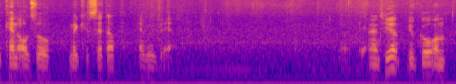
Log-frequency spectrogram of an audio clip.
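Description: A tarp rustles as a man handles it.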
